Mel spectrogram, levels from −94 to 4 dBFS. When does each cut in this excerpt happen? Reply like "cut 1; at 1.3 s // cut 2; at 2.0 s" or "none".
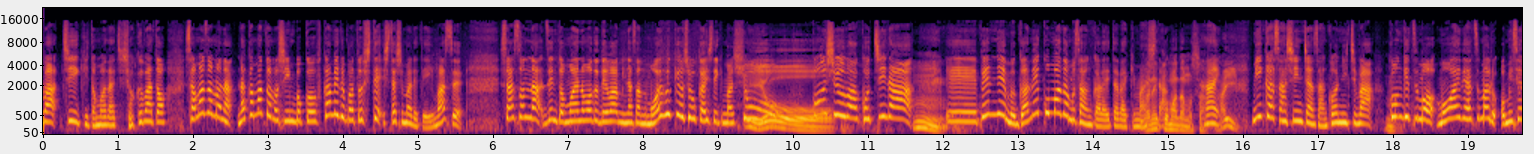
cut 1; at 17.7 s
